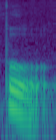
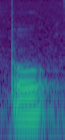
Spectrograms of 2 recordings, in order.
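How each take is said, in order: First: The syllable is said with its base tone. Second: The syllable is said with a changed tone. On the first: "Original pronunciation is" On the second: "when 不 together with a fourth tone, then it's"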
